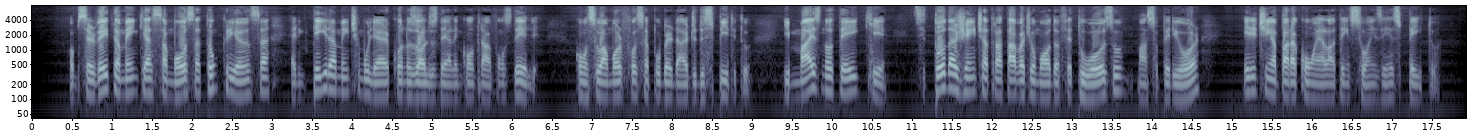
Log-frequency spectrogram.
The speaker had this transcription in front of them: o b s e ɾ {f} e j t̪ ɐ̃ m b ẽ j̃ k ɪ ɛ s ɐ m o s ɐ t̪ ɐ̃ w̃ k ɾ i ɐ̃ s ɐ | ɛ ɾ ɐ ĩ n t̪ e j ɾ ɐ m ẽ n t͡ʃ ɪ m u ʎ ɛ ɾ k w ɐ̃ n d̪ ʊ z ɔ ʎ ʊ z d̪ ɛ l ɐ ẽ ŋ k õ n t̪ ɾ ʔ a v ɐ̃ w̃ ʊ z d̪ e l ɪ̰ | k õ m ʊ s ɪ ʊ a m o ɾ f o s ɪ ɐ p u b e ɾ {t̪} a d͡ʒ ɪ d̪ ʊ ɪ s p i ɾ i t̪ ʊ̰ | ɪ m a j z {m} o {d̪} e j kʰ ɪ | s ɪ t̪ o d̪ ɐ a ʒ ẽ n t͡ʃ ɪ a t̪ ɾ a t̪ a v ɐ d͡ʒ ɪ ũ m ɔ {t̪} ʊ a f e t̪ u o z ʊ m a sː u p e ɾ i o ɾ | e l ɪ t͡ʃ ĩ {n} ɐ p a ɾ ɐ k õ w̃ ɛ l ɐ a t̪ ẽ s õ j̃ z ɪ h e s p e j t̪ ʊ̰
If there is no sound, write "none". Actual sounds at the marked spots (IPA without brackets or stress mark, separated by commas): v, d̪, n, t̪, d̪, ɲ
